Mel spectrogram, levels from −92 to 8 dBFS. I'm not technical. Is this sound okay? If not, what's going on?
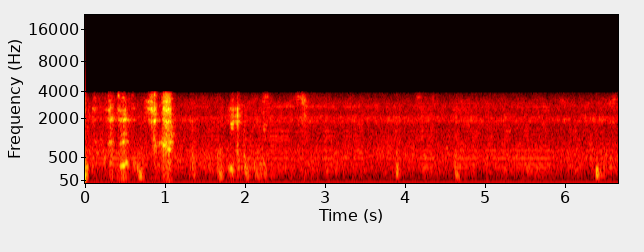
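No. The audio was squeezed through the AMR narrowband mobile codec, the compression older mobile phone networks use, and it stays that way for the whole clip. That system keeps only a narrow strip of the sound, roughly 200 Hz to 3.6 kHz, with nothing above about 3.8 kHz. The speech therefore sounds muffled and boxy, like an old phone call, and the compression damage is plainly audible as a buzzy, artificial quality.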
